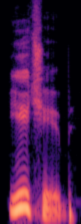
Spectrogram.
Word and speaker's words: YouTube: YouTube. Now this one's personal because I'm losing this battle with my own house. It's YouTube, like a tube, a cylinder.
